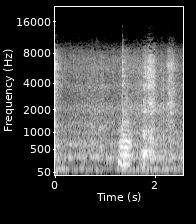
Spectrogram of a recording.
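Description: Soft scraping and stirring of vegetables in a pan over a low sizzle, with a couple of louder strokes as ingredients are mixed.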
